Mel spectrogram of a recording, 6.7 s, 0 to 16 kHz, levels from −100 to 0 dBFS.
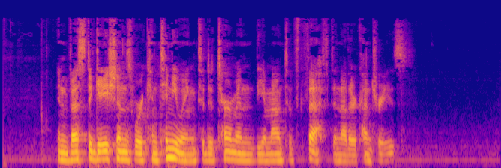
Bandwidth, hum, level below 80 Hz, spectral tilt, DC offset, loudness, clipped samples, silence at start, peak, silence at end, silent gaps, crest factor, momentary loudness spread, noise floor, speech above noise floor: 11.5 kHz; none; -52 dBFS; -6 dB/octave; under 0.1%; -18 LUFS; under 0.1%; 0.75 s; -2 dBFS; 1.3 s; none; 18 dB; 14 LU; -55 dBFS; 38 dB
